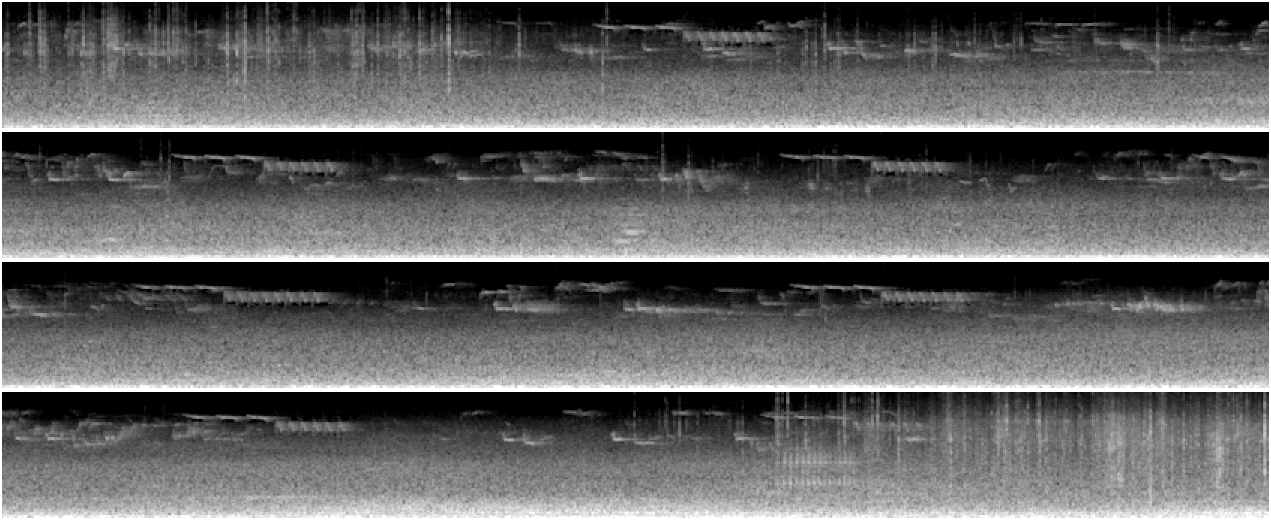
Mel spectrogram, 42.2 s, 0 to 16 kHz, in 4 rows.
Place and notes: {"title": "Braník woodland, a stormy night, rain and wind, Nad Údolím, Praha, Czechia - Dawn birds, woodpeckers and a heavy train", "date": "2022-04-08 06:31:00", "description": "Recorded from the stream. A tram moans in the valley below. Wind gust rustle the dry leaves and traffic noise grows. A longer close train rumbles and rattles past. It’s bass frequencies are quite heavy. Robins and great tits continue to sing and woodpeckers (probably great spotted woodpeckers) have started drumming on two different trees – higher and lower pitched. At dawn most birds sing but there is an order to when each species starts. Woodpeckers seem to be later than others.\nListening over time this woodland has a reasonable diversity of birds. But the constant traffic creates a sonic fog that makes them difficult to hear. I wonder if this effects how they hear each other.", "latitude": "50.03", "longitude": "14.41", "altitude": "212", "timezone": "Europe/Prague"}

